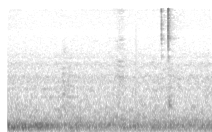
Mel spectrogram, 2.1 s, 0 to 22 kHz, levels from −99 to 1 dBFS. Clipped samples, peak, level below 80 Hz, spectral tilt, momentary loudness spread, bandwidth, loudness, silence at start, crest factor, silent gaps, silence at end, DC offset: under 0.1%; -22 dBFS; -70 dBFS; -5 dB/octave; 11 LU; 16.5 kHz; -49 LUFS; 0.05 s; 28 dB; none; 0 s; under 0.1%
